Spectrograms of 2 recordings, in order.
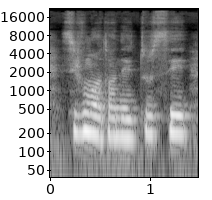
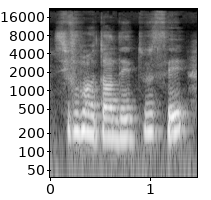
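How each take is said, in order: Both takes have the same delivery.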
